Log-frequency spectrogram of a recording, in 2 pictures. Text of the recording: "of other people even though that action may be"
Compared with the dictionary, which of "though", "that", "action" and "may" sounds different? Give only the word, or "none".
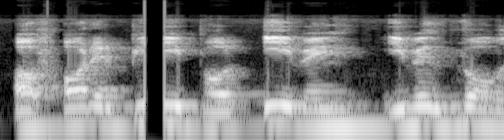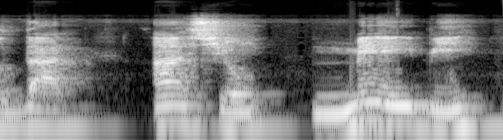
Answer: action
